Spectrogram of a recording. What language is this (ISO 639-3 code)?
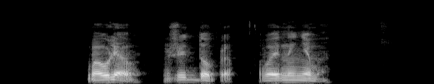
bel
